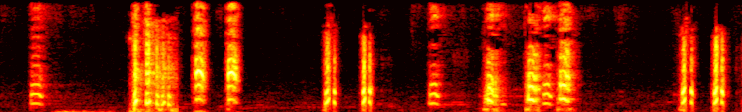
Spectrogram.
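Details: Common moorhen calls from a lure recording meant to bring birds near: harsh honking notes mixed with short sharp clucks in irregular groups, some doubled, ending in a quick run of three clipped notes; no other sounds.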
